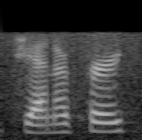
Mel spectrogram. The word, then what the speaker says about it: Jennefer: It's at Jennifer TBG. And my first name is spelled funny. It's J-E-N-N-E-F-E-R.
